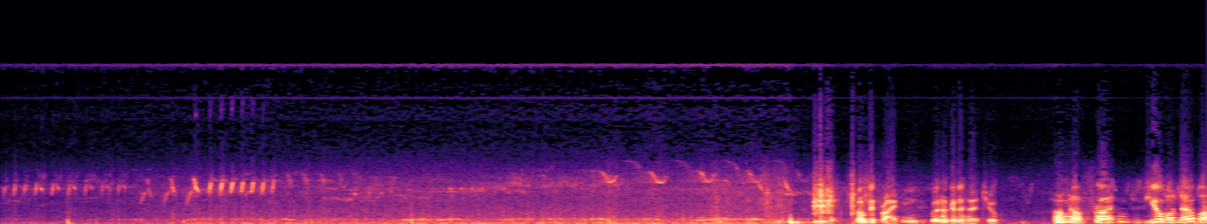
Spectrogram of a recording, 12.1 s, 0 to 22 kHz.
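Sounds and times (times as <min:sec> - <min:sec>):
bird chirping: 0:00.0 - 0:12.0.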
